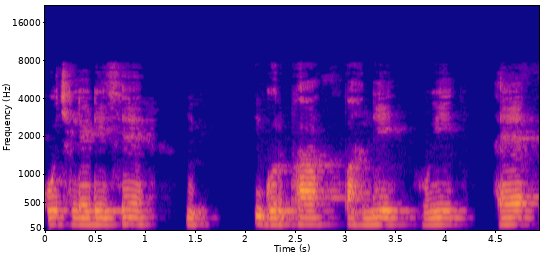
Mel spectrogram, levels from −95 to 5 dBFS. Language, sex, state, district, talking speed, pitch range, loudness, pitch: Hindi, male, Bihar, Lakhisarai, 95 wpm, 115-120 Hz, -29 LUFS, 120 Hz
